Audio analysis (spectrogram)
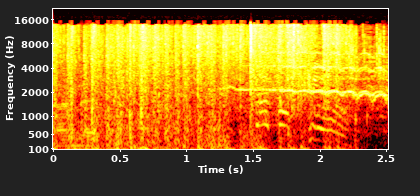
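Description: Shotgun fire in a riding battle video game, dense booming blasts over a continuous noisy game mix, with explosive bursts throughout.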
